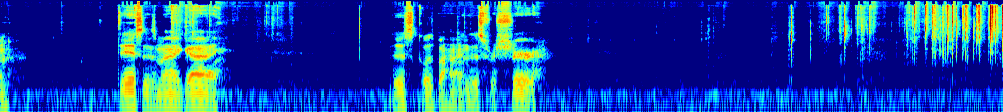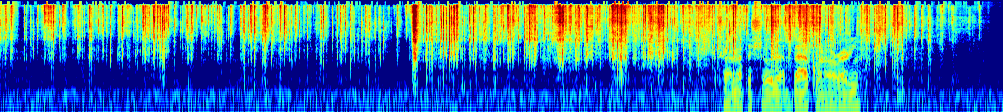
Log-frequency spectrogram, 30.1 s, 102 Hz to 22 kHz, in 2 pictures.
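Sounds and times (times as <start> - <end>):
wrapper being torn and crinkled: 12.4 - 29.8.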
